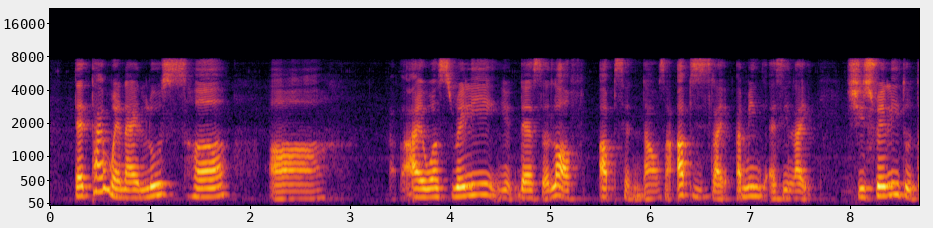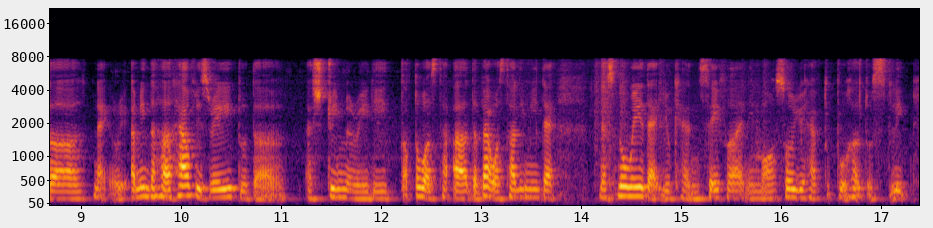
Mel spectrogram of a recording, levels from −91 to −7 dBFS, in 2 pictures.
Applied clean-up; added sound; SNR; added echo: none; none; none; none.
